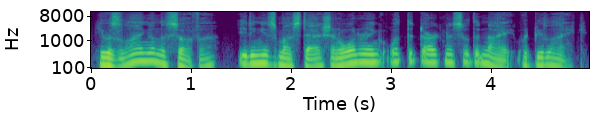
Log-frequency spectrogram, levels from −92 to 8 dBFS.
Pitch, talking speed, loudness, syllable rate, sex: 130 Hz, 240 wpm, -17 LUFS, 5.9 syllables/s, male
